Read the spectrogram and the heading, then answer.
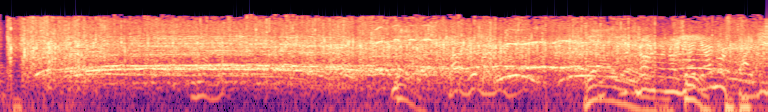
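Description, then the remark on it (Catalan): A crowd bursts into sustained, loud applause, clapping steadily for several seconds with a few voices calling out over it near the end, as the audience votes by applause on whether a presenter should stay on the programme. “La gent que vulgui que em quedi, que aplaudeixi ara.”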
